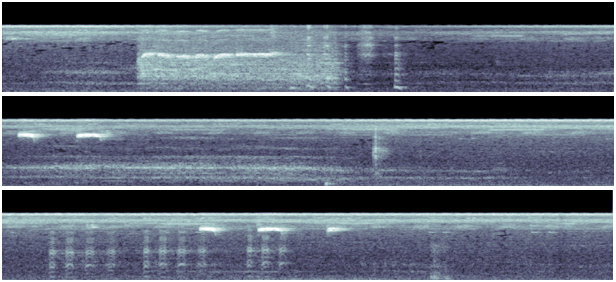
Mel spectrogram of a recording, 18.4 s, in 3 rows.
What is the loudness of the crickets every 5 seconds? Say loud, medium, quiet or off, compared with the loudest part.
medium, loud, loud, loud.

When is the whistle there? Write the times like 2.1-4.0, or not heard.
1.4-3.4, 6.2-7.2, 14.2-15.6.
